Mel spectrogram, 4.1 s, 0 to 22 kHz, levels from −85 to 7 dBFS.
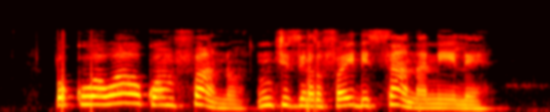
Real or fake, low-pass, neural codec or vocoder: real; 7.2 kHz; none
